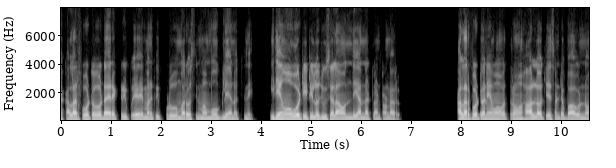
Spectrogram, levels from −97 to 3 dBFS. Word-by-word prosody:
Colour 125 +6 +3
photo 145 0 +1 0.2
డైరెక్ట్‌రిపే 125 +4 +1 0.2
మనకిప్పుడు 120 +2 -4 0.2
మరో 120 +1 +2
cinema 120 +1 -3
'Mowgli' 125 0 -1
అనొచ్చింది. 100 +1 -7 0.5
ఇదేమో 150 +4 +4 0.2
ఓటిటిలో 150 -2 +2
జూసేలా 120 -2 +2
ఉంది 115 +1 -2
అన్నట్లంటున్నారు. 100 -3 -5 1.2
కలర్ 165 +2 +4
ఫోటోనేమో 150 -1 +1
మాత్రం 170 +2 -4 0.2
హాల్లో 135 +3 +3
చేసుంటే 125 -1 -3
బావుండును 110 0 0
125 Hz, 110 wpm, -22 LUFS, 110-145 Hz, 1.2 s, ఇదేమో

